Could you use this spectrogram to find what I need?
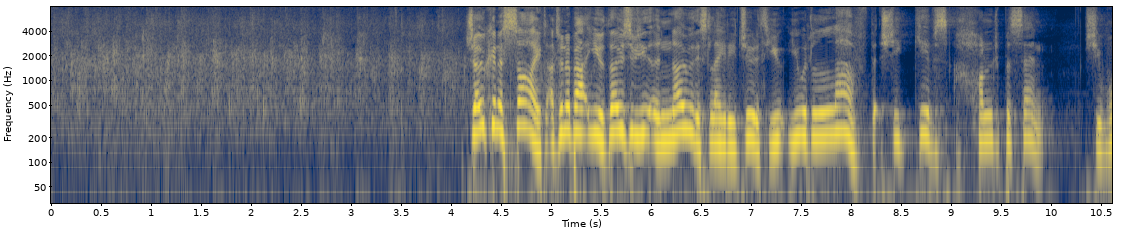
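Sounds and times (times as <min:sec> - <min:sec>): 
applause: 0:00.0 - 0:05.0
speech: 0:04.2 - 0:10.6.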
